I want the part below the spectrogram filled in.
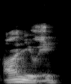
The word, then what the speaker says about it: ennui: But, you know, I was talking yesterday with Dr. Green, and there's a word its French origin, ennui, that Schopenhauer used for chronic boredom. – Was that ennui? – Ennui. E-N-N-U-I. – I've heard it pronounced ennui.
